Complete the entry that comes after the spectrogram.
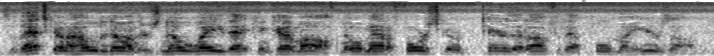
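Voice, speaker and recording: A man's voice: fairly high pitch, fairly even intonation, fast, darkish tone, slight background noise, rough recording. A man giving a casual how-to demonstration in a folksy, plain-spoken way, like a product demonstrator explaining things step by step.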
